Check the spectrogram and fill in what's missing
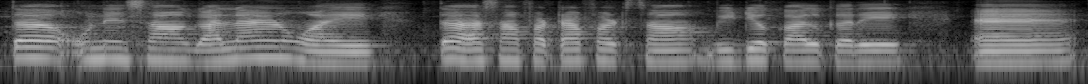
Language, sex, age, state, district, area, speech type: Sindhi, female, 45-60, Rajasthan, Ajmer, rural, spontaneous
